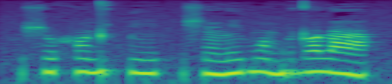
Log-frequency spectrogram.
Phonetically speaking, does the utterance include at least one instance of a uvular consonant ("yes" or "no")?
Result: no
